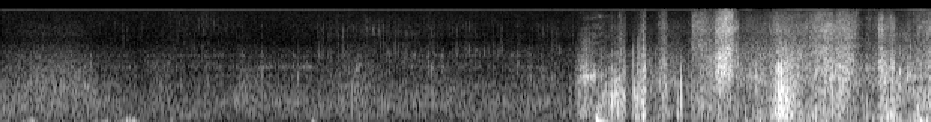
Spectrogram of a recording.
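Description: A faint, still outdoor hush. About four seconds in, it gives way to a run of irregular crunching steps in packed snow that grows louder toward the end.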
